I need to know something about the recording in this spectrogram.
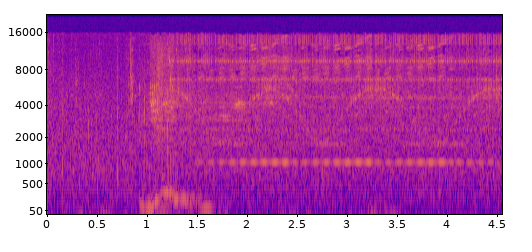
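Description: A magical ice effect whooshes and rings with a steady chime.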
